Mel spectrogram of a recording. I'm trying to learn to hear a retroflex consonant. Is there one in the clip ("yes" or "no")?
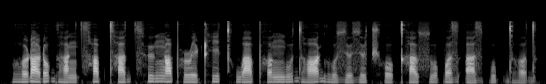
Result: yes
